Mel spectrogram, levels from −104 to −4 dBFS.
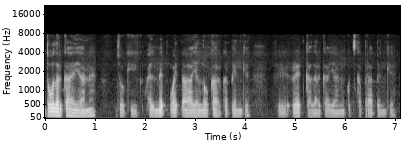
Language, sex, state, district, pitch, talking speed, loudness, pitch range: Hindi, male, Arunachal Pradesh, Papum Pare, 95 Hz, 185 wpm, -26 LUFS, 95-100 Hz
